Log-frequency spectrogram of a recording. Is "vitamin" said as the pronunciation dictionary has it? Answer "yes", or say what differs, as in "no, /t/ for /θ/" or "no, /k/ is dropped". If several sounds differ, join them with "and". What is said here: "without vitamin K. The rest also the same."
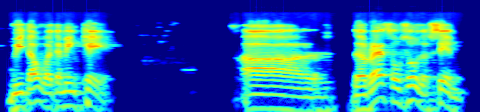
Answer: no, /w/ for /v/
